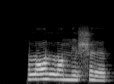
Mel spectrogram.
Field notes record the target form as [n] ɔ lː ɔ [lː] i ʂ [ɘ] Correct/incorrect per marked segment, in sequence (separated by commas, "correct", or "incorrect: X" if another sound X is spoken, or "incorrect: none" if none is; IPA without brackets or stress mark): incorrect: l, incorrect: n, correct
